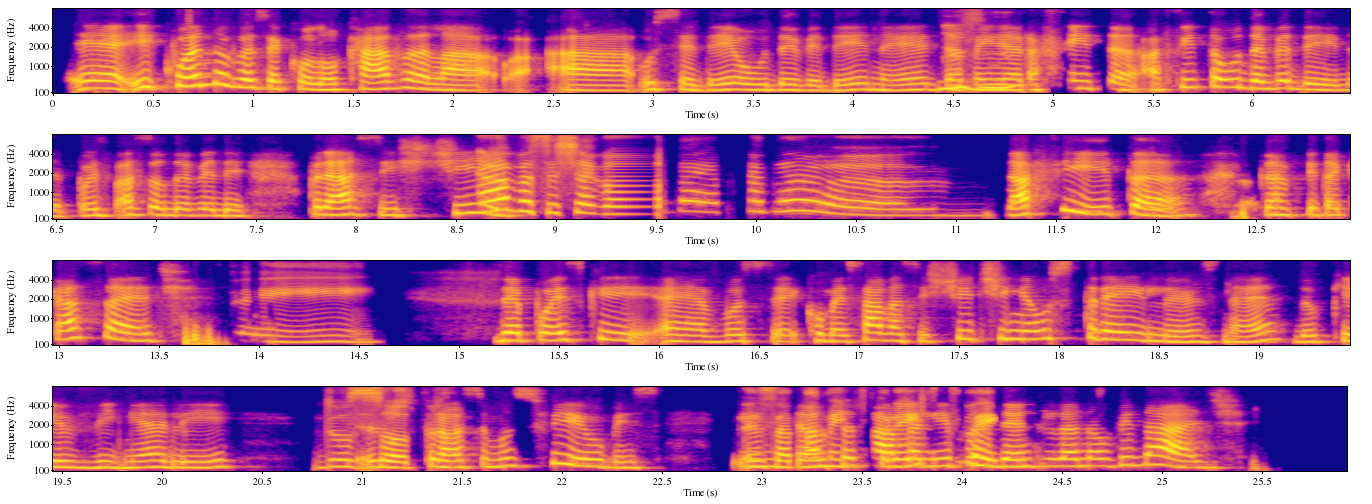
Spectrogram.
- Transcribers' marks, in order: tapping; unintelligible speech; unintelligible speech
- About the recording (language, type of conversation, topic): Portuguese, podcast, Como você percebe que o streaming mudou a forma como consumimos filmes?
